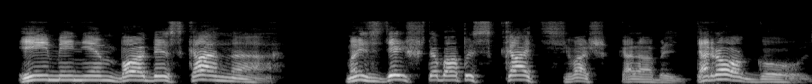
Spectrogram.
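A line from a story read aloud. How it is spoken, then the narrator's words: Shouting from a ship. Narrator (Russian): закричали с причалившего корабля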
